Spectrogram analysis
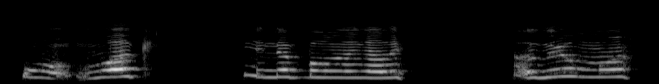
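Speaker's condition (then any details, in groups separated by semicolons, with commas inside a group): Cerebral palsy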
